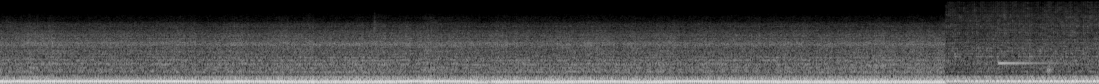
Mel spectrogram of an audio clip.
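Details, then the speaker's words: Skoda Octavia vRS with swapped Audi RS3 DAZA engine on first drive test, exhaust only a decat downpipe, no catalytic converter or resonator: deep, booming, very loud exhaust drone with strong low rumble throughout. "yeah that's the reason it was very loud here's my uh Decat downpipe that is the only thing on the engine exhaust wise so absolutely no resonator"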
